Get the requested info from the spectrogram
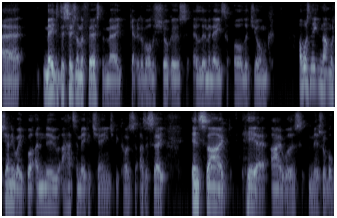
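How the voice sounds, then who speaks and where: With an English accent, a man speaks at a moderate pace in a fairly low voice with ordinary pitch variation, over a quiet background. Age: 60s. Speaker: carnivore diet follower. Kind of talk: testimony.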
